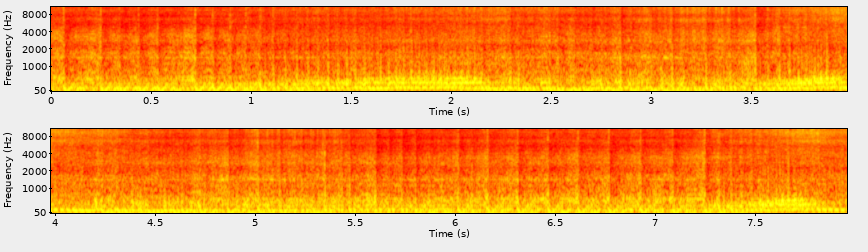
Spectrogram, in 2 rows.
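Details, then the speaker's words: 2007 Yamaha Jupiter MX after tune-up: 57 mm Vixion-block bore-up, T28 camshaft, BRT dual-band CDI, porting, 28 mm header exhaust. Steady single-cylinder thump at idle of about 1000–1500 rpm with clean throttle blips rising and settling evenly; healthy. "Oke, kalau untuk RPM-nya sendiri berada di sekitar 1000 sampai 1500. Ini RPM ya."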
